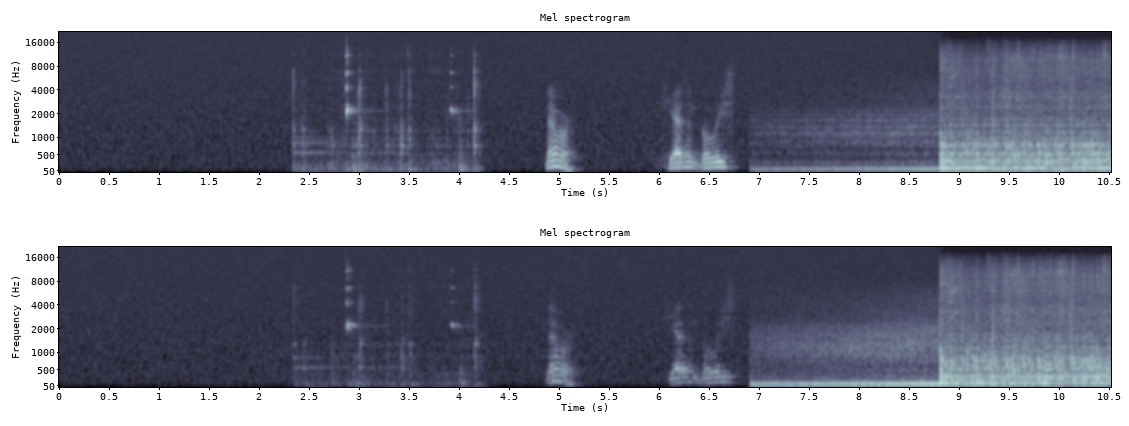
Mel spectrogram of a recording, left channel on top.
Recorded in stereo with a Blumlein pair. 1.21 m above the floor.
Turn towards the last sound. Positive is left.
turn(degrees=-15)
